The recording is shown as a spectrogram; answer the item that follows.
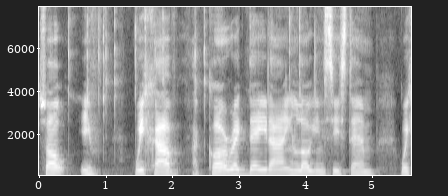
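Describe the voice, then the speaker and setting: A man with a Spanish accent, high in pitch, with a bright, sharp tone, monotone, flat intonation, and a very slow pace, in a very clean recording with a silent background. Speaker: game development tutorial creator. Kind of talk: tutorial. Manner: halting, many fillers.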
